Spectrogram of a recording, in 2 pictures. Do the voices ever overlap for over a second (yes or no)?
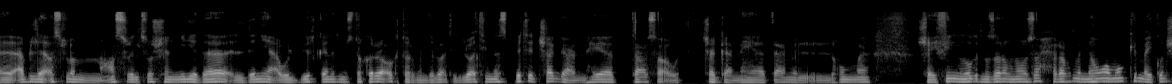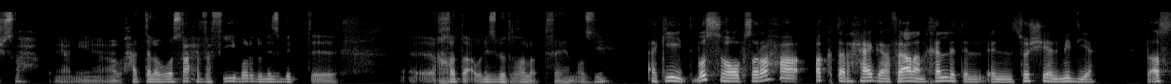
no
